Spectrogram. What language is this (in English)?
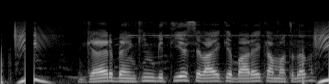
Magahi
